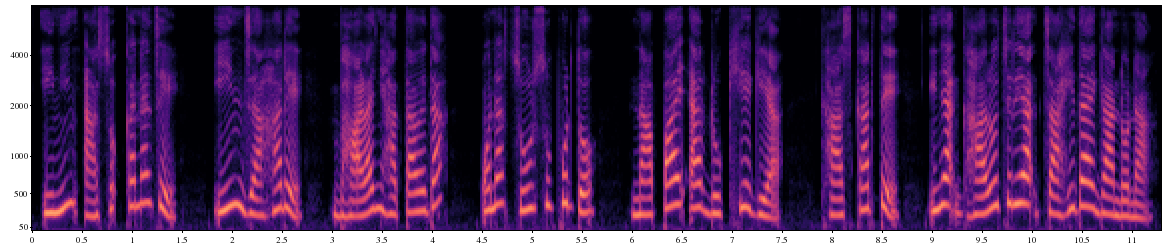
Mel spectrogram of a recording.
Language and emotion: Santali, fearful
